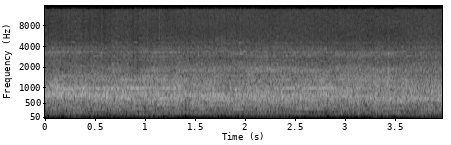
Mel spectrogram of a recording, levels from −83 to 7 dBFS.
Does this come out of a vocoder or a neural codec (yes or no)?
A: yes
